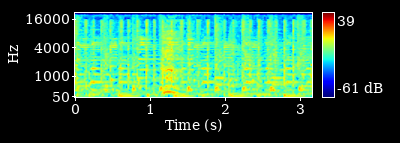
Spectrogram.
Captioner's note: gasp!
